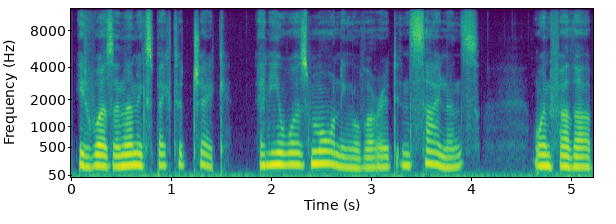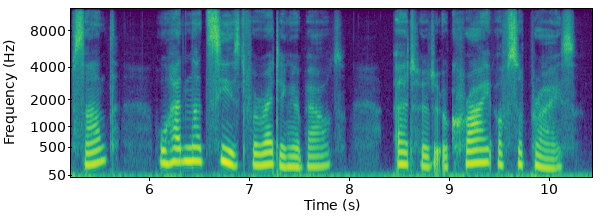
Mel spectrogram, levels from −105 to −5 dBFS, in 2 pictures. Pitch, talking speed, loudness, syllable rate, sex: 190 Hz, 155 wpm, -19 LUFS, 5.3 syllables/s, female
